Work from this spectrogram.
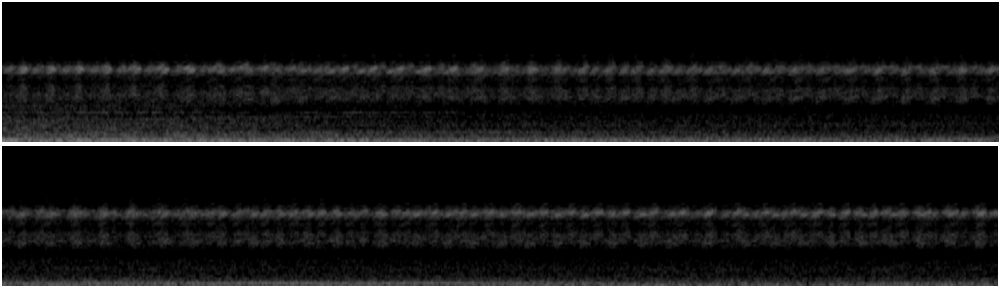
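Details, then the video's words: Frog chorus in the countryside on the night before rain, a dense continuous layer of rapid overlapping croaks and trills, steady throughout with low rumbling background. "개구리들의합창#비가 오려나?이것이 자연의 소리 ~개구리들의 합창"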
